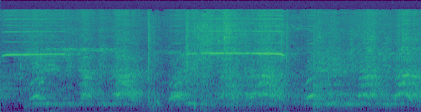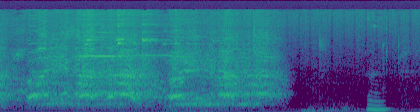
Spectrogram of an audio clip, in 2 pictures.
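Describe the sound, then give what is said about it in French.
A dense crowd of several hundred protesters shouts and chants in rhythmic, surging bursts while confronting riot police, trying to get past their barrier of officers and anti-riot fences across the street; then the roar cuts off abruptly, leaving near silence and one brief low thump. “plusieurs centaines de manifestants ont choisi de ne pas suivre le parcours prévu et d'aller au contact avec les flics”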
